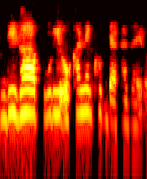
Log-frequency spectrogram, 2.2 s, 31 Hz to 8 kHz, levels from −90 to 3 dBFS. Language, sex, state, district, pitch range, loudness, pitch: Bengali, female, West Bengal, Kolkata, 210-245 Hz, -18 LUFS, 235 Hz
